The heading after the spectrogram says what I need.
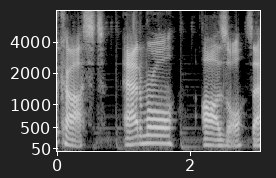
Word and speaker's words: Ozzel: 2 cost, Admiral Ozzel.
